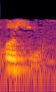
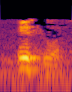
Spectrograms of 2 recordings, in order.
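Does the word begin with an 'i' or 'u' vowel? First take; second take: u; i. First: The word begins with an 'u' vowel. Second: The word begins with an 'i' vowel. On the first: "بضم الهمزة أسوة" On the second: "وبقية القراء يقرأونها بكسر الهمزة"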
